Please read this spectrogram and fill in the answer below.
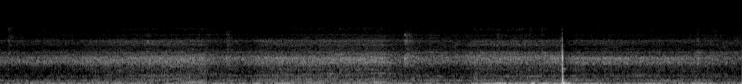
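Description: Steady road and wind noise of a bicycle riding through city traffic, as picked up by a camera mounted on the rider or bike, with low vehicle rumble underneath. A single sharp knock comes about five and a half seconds in.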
